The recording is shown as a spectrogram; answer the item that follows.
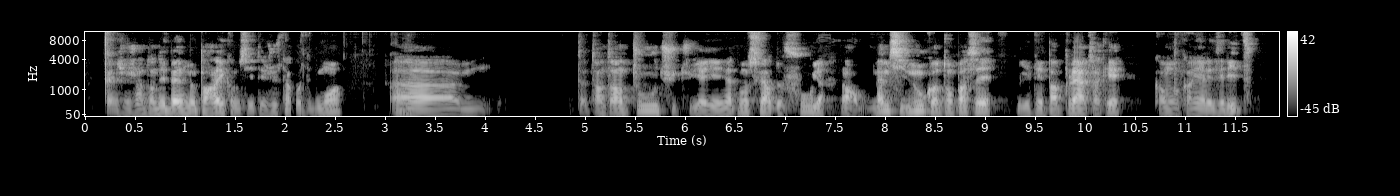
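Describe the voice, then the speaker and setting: In a normal speaking voice, a man talks at a moderate pace and medium pitch with fairly even intonation. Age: 20s. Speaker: adaptive CrossFit athlete. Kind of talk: interview.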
